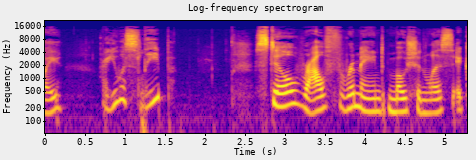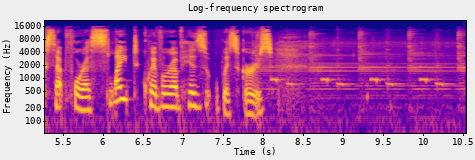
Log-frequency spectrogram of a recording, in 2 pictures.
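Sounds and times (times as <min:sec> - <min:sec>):
speech: 0:00.0 - 0:01.7, 0:02.4 - 0:08.5
cuckoo clock ticking: 0:08.1 - 0:10.5.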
